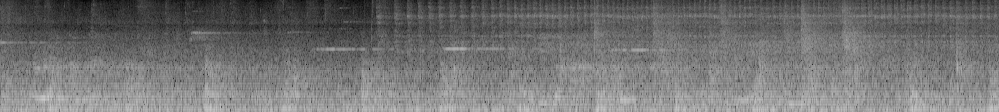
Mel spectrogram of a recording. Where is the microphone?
in a subway station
